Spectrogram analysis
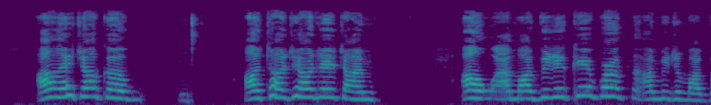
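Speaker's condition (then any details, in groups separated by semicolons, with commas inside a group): Traumatic brain injury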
